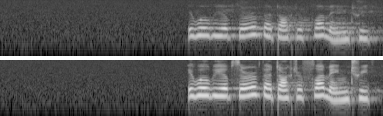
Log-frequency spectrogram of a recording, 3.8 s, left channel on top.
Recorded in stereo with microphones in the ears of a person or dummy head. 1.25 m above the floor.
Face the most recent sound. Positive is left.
turn(degrees=-65)  # may be behind; listen again after turning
